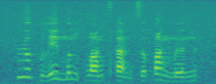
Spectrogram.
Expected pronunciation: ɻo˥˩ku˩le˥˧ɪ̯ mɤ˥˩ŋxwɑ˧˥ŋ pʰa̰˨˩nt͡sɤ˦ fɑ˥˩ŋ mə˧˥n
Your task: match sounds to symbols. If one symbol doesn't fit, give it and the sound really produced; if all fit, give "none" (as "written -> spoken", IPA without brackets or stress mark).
o˥˩ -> ɤ˥˩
